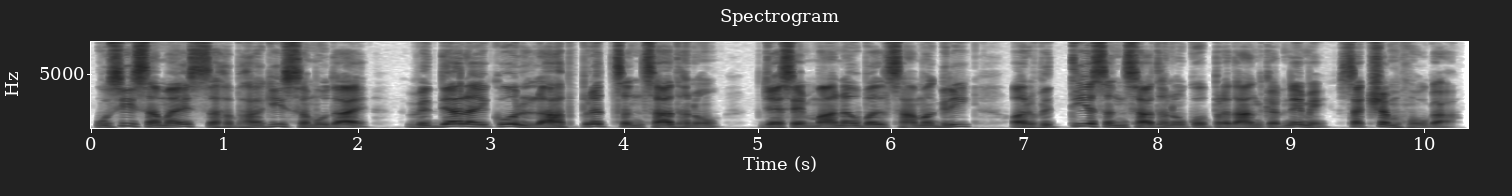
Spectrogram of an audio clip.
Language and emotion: Hindi, neutral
